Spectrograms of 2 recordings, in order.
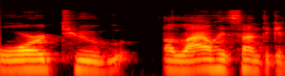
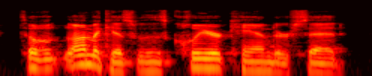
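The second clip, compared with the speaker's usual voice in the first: ordinary delivery, nothing marked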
